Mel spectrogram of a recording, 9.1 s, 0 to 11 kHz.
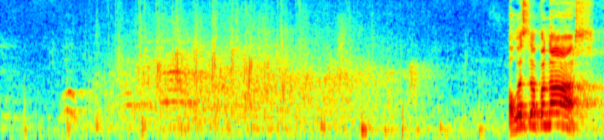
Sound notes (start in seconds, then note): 1.5 applause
